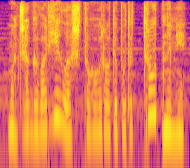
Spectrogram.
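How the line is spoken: Breathless exhale. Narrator (Russian): выдохнула Фейра

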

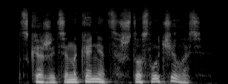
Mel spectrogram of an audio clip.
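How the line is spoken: Quiet request. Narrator (Russian): тихо попросил Алексей

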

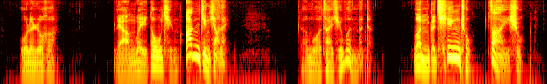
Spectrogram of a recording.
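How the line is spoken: Deep, measured voice. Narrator (Chinese): 楚留香默然半晌，沉声说

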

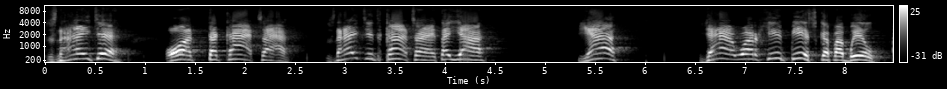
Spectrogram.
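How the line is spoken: Yelling behind door. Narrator (Russian): Орал он за дверью

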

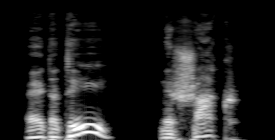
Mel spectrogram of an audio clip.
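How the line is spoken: Calm, even question. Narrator (Russian): ровным голосом спросил он

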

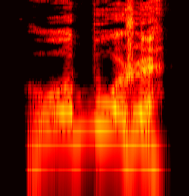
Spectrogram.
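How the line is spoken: Moan. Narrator (Russian): простонал

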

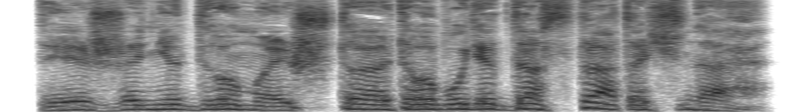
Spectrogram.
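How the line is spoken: Angry growl. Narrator (Russian): Зло прорычал я

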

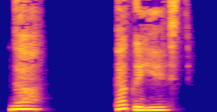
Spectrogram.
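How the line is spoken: Sad. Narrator (Russian): печально кивнула Ута

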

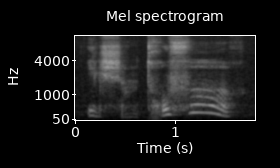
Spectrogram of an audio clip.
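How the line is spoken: Whispered in ear. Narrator (French): murmura Octave à l'oreille de Madame Edouin

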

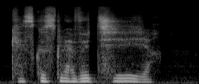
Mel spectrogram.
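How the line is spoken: Murmured. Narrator (French): murmura Marthe

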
